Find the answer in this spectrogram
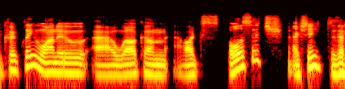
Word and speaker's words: Kolicich: I just very quickly want to welcome Alex Kolicich. Actually, is that how I pronounce it correctly? Yeah, definitely. I'm just gonna. Well, is there a better way? How would you pronounce it? Kolicich, that's fine.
